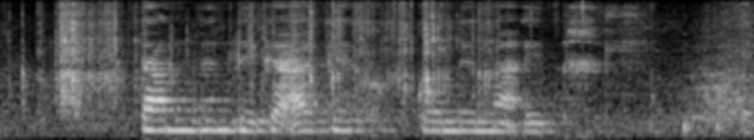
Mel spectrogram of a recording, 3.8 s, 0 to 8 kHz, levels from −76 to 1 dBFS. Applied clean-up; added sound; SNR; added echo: none; Mechanisms; 6 dB; reverberation time 1.3 s.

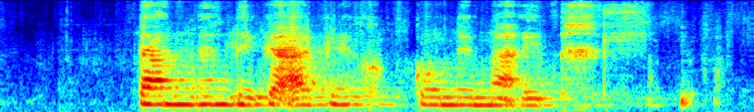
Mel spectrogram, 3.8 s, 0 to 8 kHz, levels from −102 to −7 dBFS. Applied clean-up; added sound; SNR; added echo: neural separator model SepFormer DNS4.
